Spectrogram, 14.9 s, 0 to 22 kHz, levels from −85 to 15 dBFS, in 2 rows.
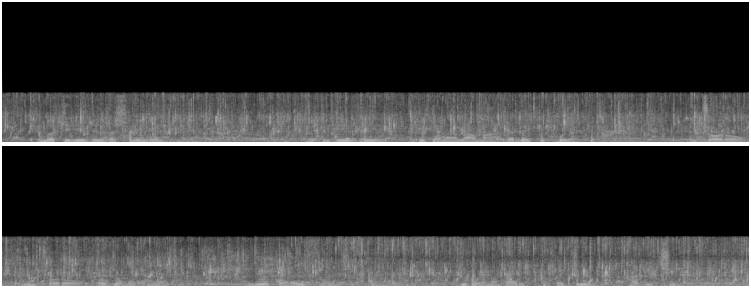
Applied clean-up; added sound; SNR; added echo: none; Water; -1 dB; none.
